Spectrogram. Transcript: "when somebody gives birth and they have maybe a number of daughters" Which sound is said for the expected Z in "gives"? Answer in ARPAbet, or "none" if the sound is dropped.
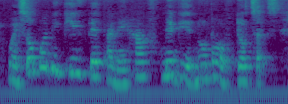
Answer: none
